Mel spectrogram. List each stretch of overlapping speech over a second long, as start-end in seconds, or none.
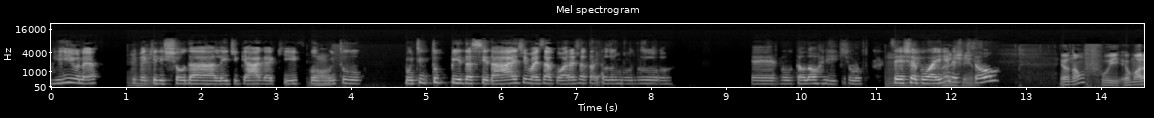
11.2-12.4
